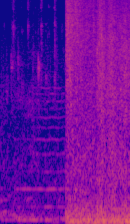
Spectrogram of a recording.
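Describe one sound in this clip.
A magical blast crackles and roars.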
